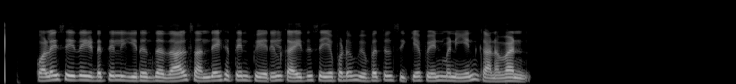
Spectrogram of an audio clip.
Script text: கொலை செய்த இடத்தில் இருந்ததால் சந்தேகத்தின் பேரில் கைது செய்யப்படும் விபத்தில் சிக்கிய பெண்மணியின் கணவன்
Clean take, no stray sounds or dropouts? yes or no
yes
